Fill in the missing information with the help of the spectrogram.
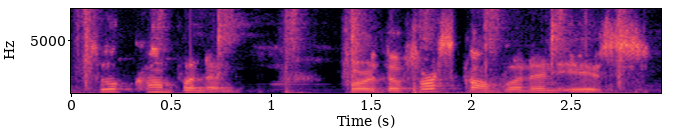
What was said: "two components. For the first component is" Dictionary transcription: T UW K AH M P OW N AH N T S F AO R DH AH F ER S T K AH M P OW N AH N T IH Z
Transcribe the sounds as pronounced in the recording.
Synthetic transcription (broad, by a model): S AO K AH M P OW N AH N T F AO R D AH F ER S T K AH M P OW N AH N T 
